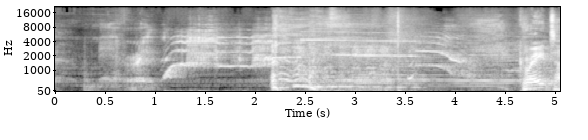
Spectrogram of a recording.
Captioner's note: screams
